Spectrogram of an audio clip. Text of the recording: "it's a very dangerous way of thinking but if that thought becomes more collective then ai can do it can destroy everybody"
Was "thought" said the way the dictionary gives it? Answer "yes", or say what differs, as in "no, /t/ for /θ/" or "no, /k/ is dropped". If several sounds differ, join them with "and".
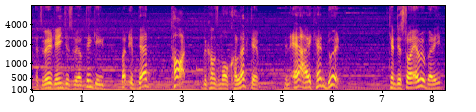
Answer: no, /t/ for /θ/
